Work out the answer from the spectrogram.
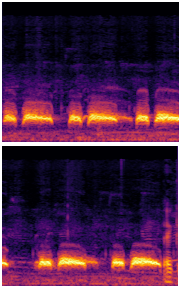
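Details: Spotted dove from Ca Mau, Vietnam, a 'thổ cọp' type, cooing in the morning: rapid three-note phrases, two short hollow notes then a longer one, repeated about once a second.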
